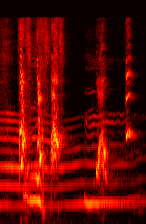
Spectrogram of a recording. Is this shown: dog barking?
yes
